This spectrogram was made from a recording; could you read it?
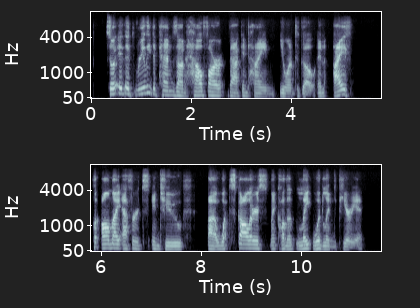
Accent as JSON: {"language": "English", "town": "Hudson", "region": "New York", "country": "United States", "tie": "born or raised there", "said": "Well, I grew up in the Hudson Valley within sight of the Catskill Mountain Escarpment. I spent most of my life just outside Hudson, New York."}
